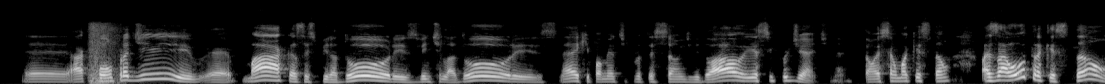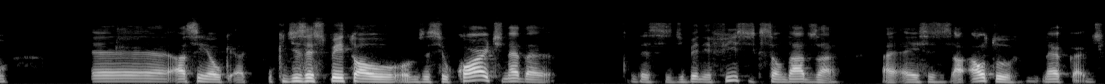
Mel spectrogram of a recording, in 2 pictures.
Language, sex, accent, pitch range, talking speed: Portuguese, male, Brazilian, 125-180 Hz, 150 wpm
